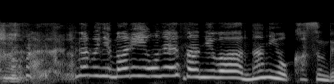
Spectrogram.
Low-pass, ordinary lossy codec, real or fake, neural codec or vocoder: 7.2 kHz; none; fake; codec, 16 kHz, 2 kbps, FreqCodec, larger model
